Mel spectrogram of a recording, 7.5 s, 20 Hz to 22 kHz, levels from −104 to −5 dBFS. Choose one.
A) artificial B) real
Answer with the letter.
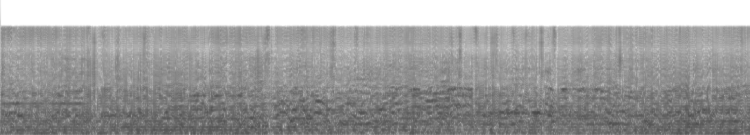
A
